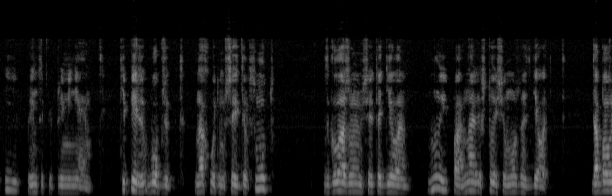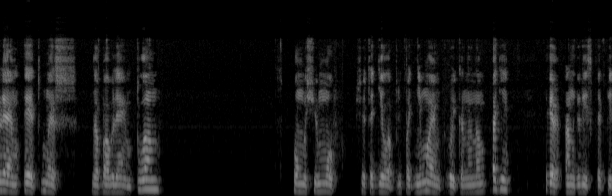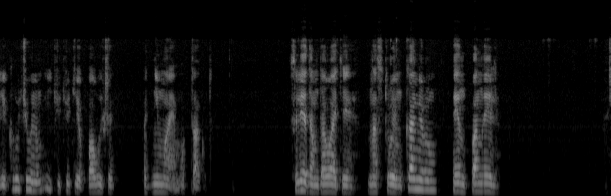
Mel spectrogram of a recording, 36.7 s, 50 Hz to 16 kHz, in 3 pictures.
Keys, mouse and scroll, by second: 0.9 click, 4.9 click, 8.8-9.6 scroll down 1, 9.6-10.2 scroll down 5, 10.2-12.2 scroll up 3, 12.2 click, 12.2-13.2 scroll, 13.2-13.6 scroll up 4, 15.3 middle click, 17.9 click, 19.1 click, 21.2 KP_3, 23.0 r, 26.0 click, 27.9 middle click, 29.8-30.5 scroll down 5, 30.5 middle click, 32.4 click, 34.1 n, 35.4 click, 36.3 click.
